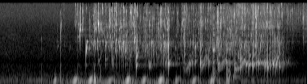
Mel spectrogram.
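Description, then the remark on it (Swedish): Liquor glugs rhythmically from a classic medicine-style bottle into a glass, a quick series of gurgling pulses that settle into a steadier trickle near the end. “Häller upp här.”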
